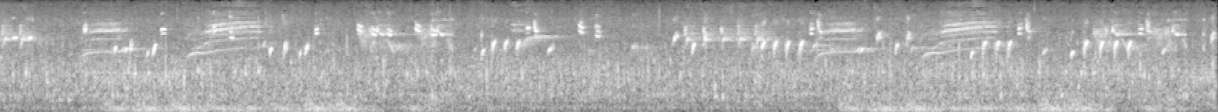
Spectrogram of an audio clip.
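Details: Goldfinch song: continuous, bubbly high twittering with bursts of rapid chirps and liquid slurred notes, plus faint low background rumble and hiss.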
